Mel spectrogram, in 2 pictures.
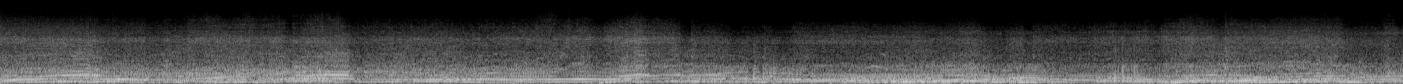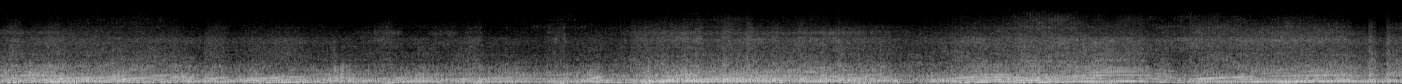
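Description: Several 1990s-and-newer demolition derby cars running at once, their engines revving up and down over one another in constant rising and falling sweeps.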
